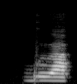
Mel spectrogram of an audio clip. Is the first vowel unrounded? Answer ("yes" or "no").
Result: yes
